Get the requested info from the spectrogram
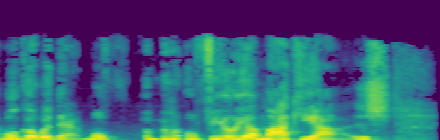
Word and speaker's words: Maquillage: So it's Ophelia, Ophelia, Maquillage. The L's are silent. So that's M-A-Q-U-I-L-L-A-G-E.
